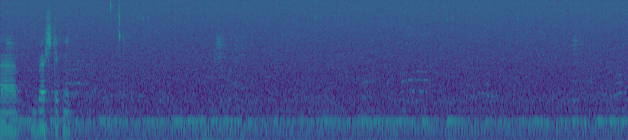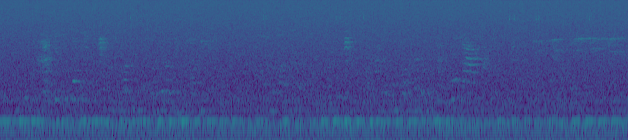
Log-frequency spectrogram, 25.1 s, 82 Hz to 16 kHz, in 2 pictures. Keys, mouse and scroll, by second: 4.8-5.2 scroll down 3, 5.3 scroll up 2, 6.4-9.1 drag, 10.4-13.7 drag, 16.0 ctrl+z, 17.8 click, 19.3 click, 19.7 click, 22.7 click, 23.3 click, 24.3-25.1 drag.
